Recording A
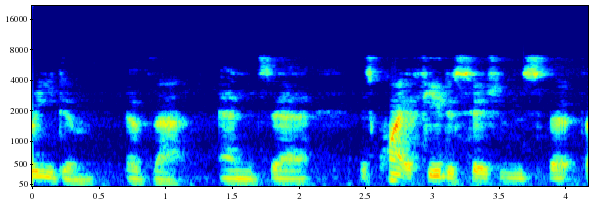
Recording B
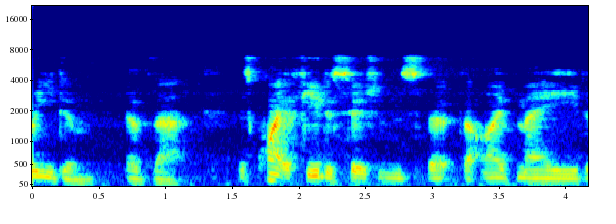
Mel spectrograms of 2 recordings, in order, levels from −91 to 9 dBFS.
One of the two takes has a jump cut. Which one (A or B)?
B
